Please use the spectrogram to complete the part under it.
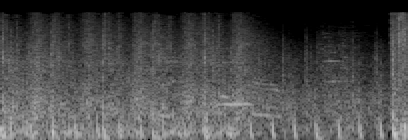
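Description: Continuous rapid gunfire in a video game firefight, loud close automatic bursts with a steady staccato rhythm filling the whole moment, with a sharp extra shot near the end.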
